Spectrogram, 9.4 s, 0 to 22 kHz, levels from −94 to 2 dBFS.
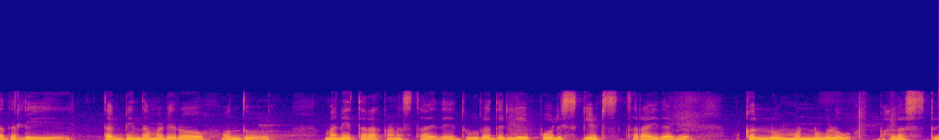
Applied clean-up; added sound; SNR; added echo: none; none; none; none.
